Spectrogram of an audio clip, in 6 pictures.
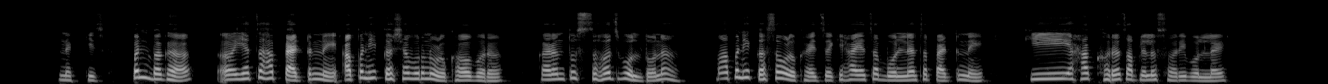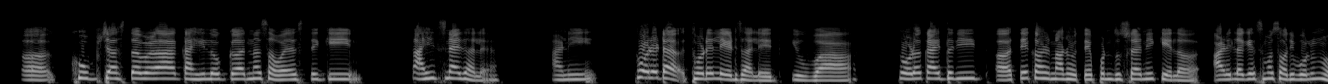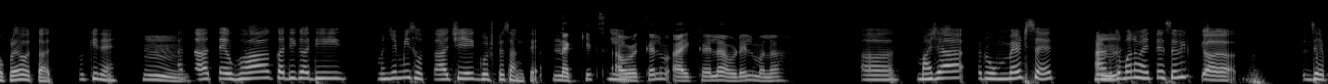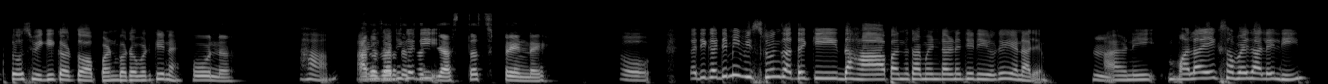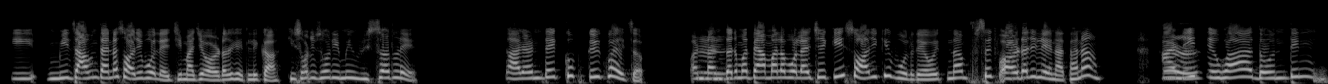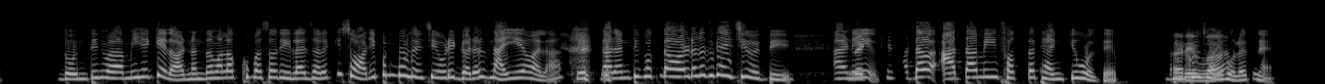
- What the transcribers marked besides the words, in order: in English: "पॅटर्न"; in English: "पॅटर्न"; "आवडेल" said as "आवळकेल"; in English: "रूममेट्स"; in English: "क्विक"; in Hindi: "क्यू बोल रहे हो इतना? सिर्फ ऑर्डर ही लेना था ना"; in English: "रिअलाइज"; laughing while speaking: "बोलायची एवढी गरज नाहीये मला"; other background noise; laugh; breath
- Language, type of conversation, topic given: Marathi, podcast, अनावश्यक माफी मागण्याची सवय कमी कशी करावी?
